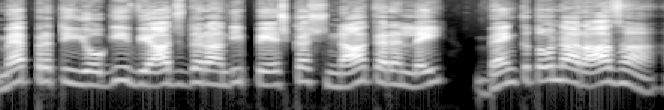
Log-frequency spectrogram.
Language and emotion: Punjabi, angry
